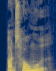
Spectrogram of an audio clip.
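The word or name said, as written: ÅNDSHOVMOD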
